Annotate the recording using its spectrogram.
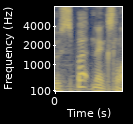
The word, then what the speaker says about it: Sputnik: But, so what we talk about on this one, though, is that we're referring to Sputnik's launch, mm-hmm. – or Sputnik, which is actually how it's pronounced.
